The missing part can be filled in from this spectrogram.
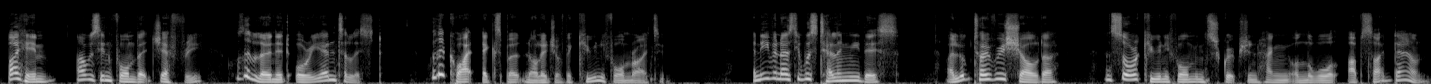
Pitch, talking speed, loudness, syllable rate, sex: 145 Hz, 185 wpm, -22 LUFS, 6.2 syllables/s, male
